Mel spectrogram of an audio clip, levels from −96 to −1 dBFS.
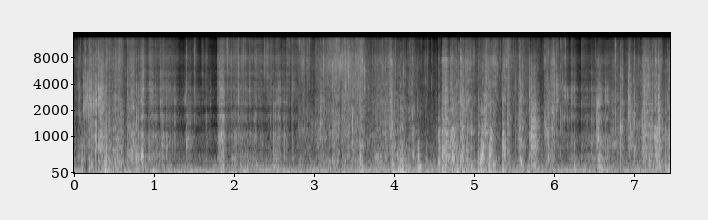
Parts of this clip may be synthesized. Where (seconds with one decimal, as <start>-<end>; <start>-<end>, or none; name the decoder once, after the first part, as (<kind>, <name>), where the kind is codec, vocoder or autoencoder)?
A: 0.8-2.8 (codec, SNAC); 6.1-6.7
